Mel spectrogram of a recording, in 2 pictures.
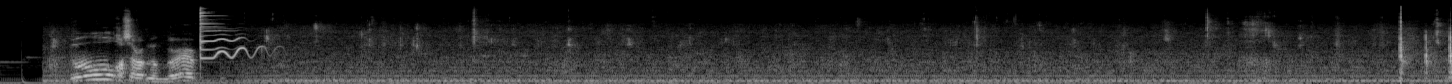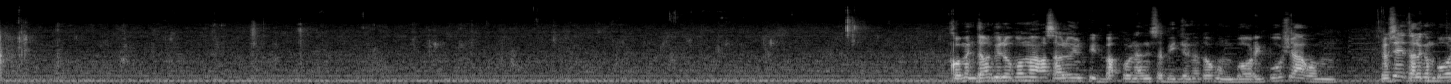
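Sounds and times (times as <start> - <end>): air conditioner hum: 0.0 - 29.0
chewing and eating mouth sounds: 0.4 - 0.8, 2.3 - 24.0.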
